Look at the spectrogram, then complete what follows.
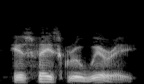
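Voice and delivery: plain reading voice

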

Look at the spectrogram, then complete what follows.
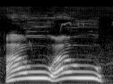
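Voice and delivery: high, loud, drawn-out halloo. A narrator's reading. Second group hailing the first, hallooing loudly. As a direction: call out to someone far off in the open. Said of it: "закричала вторая группа".

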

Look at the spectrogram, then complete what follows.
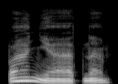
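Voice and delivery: slow, let-down drawl; disappointed drawl. A narrator's reading. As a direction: stretch it out, disappointed. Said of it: "разочарованно тянет Багира".

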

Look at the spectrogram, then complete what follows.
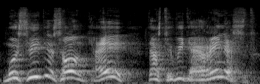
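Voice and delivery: high, laughing through the words; manic laughter. Acted. Killer laughing madly at the accusation. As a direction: cackle it out, unhinged.

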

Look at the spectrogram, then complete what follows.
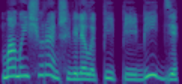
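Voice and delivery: usual speaking voice

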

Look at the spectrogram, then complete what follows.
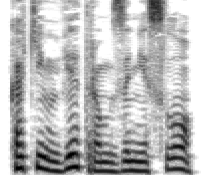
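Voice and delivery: usual speaking voice

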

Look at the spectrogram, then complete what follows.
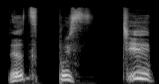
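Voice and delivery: squeezed wheeze, slow; running out of air. Acted. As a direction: gasp it out, crushed. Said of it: "прохрипел я". (задыхаясь, прохрипеть)

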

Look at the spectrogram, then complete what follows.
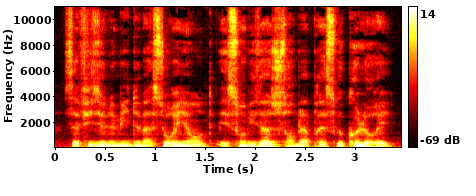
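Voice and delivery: ordinary delivery

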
